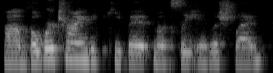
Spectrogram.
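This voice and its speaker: A low-pitched American woman hosts a webinar over a video call. Her voice is mellow and warm, and she talks eagerly and fluently, with frequent ums. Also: steady tone, moderate pace, lo-fi sound. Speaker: executive producer and webinar host. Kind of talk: webinar presentation.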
